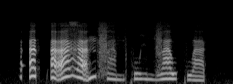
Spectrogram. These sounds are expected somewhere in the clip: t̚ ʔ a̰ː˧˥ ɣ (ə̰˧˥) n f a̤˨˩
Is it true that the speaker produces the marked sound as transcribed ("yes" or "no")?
no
